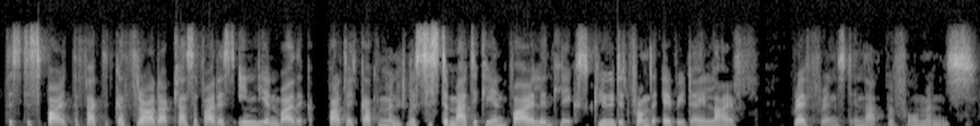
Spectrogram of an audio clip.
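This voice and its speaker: A woman author presenting her book in a prepared academic lecture, reading in a measured way with small restarts. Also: medium pitch, warm tone. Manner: measured, reads closely from a script with small restarts.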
